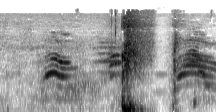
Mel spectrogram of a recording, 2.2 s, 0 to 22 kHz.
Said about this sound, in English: Calling from your house, like 30 some cats.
